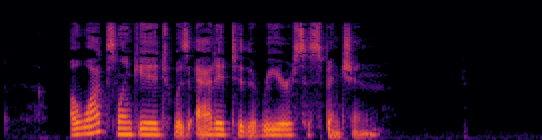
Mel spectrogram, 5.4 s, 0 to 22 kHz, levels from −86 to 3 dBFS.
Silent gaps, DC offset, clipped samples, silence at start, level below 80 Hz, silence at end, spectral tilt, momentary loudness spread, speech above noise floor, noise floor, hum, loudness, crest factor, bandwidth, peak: none; under 0.1%; under 0.1%; 0.7 s; -56 dBFS; 1.65 s; -5.5 dB/octave; 9 LU; 50 dB; -75 dBFS; none; -25 LUFS; 18 dB; 11.5 kHz; -8 dBFS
